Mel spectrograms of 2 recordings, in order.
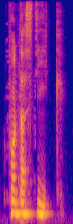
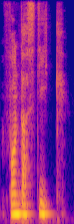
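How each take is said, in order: The two takes are said the same way.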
